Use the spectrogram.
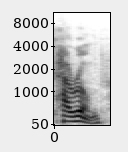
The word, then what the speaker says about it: Harum: in the land of Harum which is pronounced like when you clear your throat there lived an ogre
